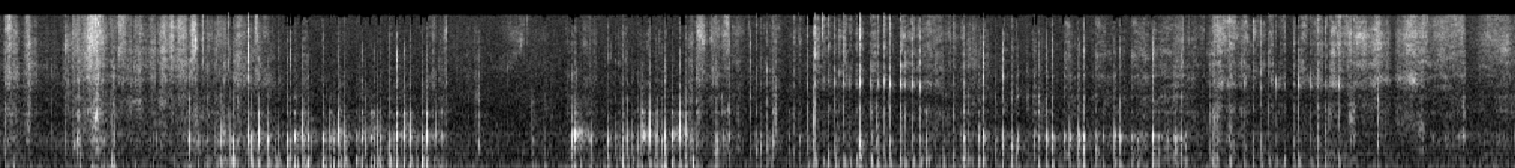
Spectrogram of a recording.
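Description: Fingertips and nails tap and scratch the leather surface and flap of a small, hollow, empty black leather police duty-belt pouch held in both hands close up. The result is dense, crackly tapping and scratching with a hollow mid-range tone. It comes in busy bursts separated by brief quieter pauses.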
